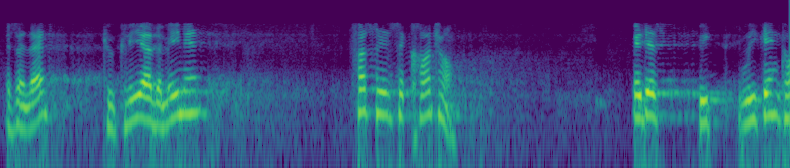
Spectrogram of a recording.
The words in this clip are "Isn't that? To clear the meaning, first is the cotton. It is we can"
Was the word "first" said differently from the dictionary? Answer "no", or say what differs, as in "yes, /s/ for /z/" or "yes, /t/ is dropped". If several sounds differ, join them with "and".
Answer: yes, /t/ is dropped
